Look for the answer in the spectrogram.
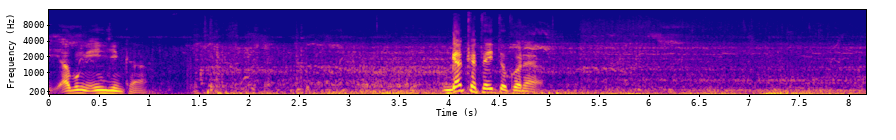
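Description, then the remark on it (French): A pirogue's outboard motor drones steadily, its low rumble swelling louder toward the end, while voices call out briefly over the engine noise, as the boat approaches the village of Kerekopto. “Bon, bah remettons le moteur si on ne veut pas se faire renverser alors.”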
